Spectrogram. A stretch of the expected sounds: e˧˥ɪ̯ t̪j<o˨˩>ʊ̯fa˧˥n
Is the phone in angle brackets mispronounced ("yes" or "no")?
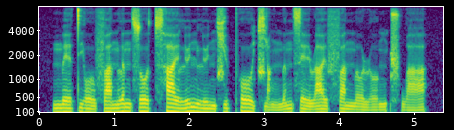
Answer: no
